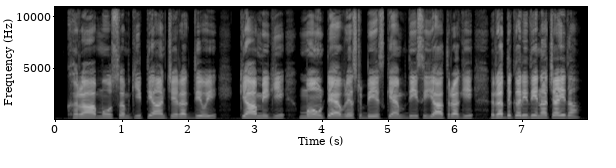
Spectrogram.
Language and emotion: Dogri, fearful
